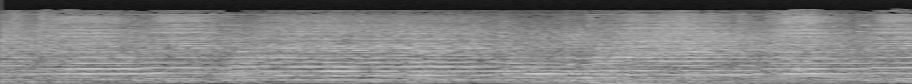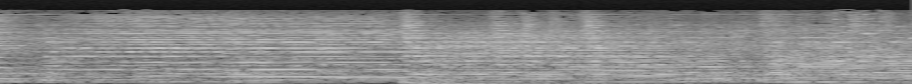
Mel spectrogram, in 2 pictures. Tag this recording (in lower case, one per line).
music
